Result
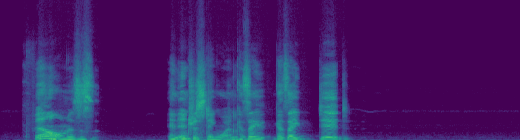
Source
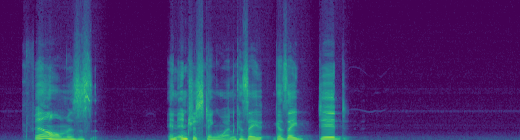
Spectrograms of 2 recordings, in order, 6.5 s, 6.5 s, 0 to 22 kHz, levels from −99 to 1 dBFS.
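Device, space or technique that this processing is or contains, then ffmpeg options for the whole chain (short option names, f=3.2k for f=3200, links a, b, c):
double-tracked vocal: -filter_complex "[0:a]asplit=2[a][b];[b]adelay=19,volume=-6.5dB[c];[a][c]amix=inputs=2:normalize=0,flanger=delay=16.5:depth=5.2:speed=1.1,equalizer=f=290:t=o:w=0.92:g=-5,volume=-6.5dB"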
